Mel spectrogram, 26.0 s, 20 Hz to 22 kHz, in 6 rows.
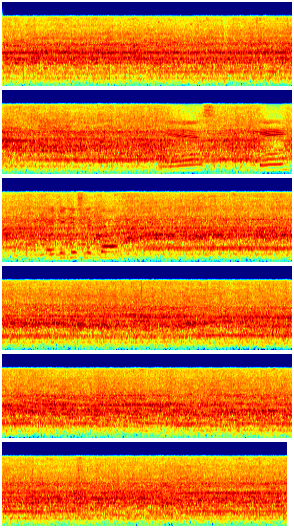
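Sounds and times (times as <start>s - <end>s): boat motor whining: 0.0s - 26.0s
rushing water: 0.0s - 26.0s
wind: 0.0s - 26.0s.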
